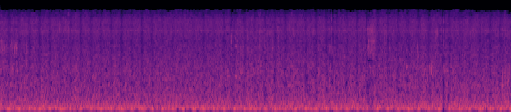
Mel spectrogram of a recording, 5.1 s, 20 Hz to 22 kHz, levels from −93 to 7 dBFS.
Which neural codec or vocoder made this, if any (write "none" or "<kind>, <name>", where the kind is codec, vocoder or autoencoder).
none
